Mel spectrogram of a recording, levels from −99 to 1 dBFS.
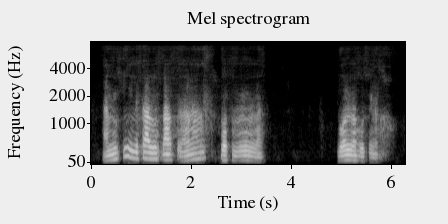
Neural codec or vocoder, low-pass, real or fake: codec, 24 kHz, 1 kbps, SNAC; 7.2 kHz; fake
